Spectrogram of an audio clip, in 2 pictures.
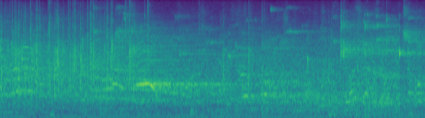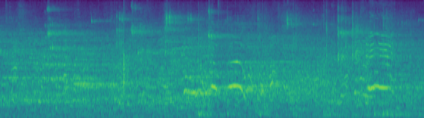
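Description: A crowd of spectators murmurs and cheers in a large echoing gym.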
